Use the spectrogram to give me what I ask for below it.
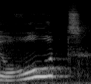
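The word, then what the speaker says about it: rot: كنت بقول لو حرف الار جاء بعديه حرف متحرك ينطق غين، غير كده بينطق ره عادي زي غوت او غنن.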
